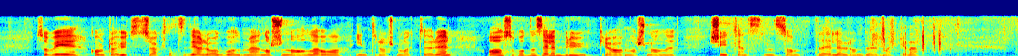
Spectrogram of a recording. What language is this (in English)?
Norwegian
